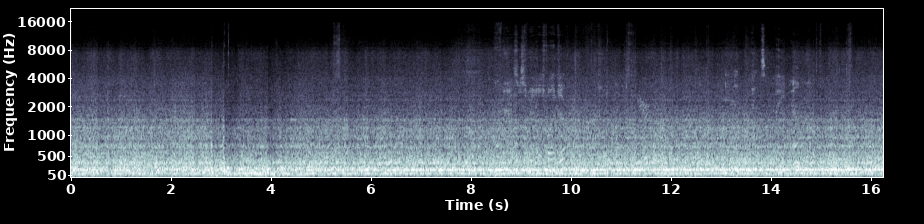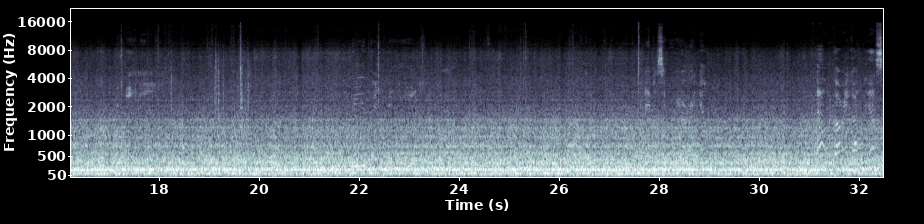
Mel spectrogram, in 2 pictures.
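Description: Steady road and engine noise inside the cabin of a 2011 VW Tiguan cruising at highway speed: tyre noise on the pavement under a low, even hum from its 2.0-litre turbocharged four-cylinder.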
